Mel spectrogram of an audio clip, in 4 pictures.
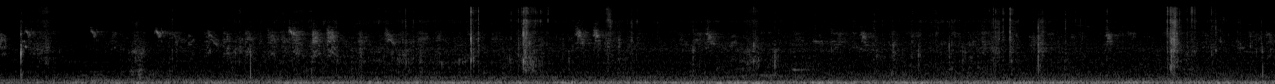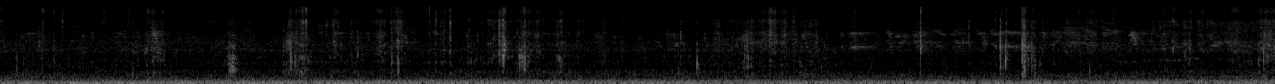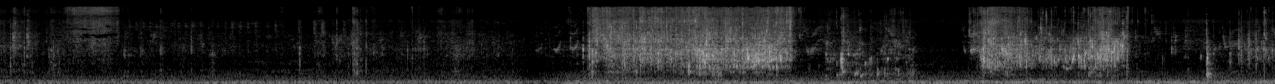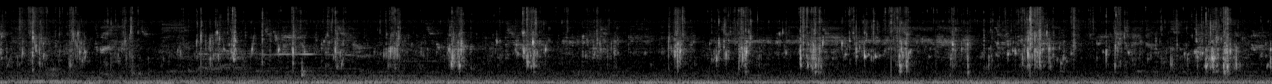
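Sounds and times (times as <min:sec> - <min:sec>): hands swishing leaves in water: 0:01.6 - 0:50.9
water pouring into metal basin: 0:31.3 - 0:34.6, 0:35.2 - 0:36.9.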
